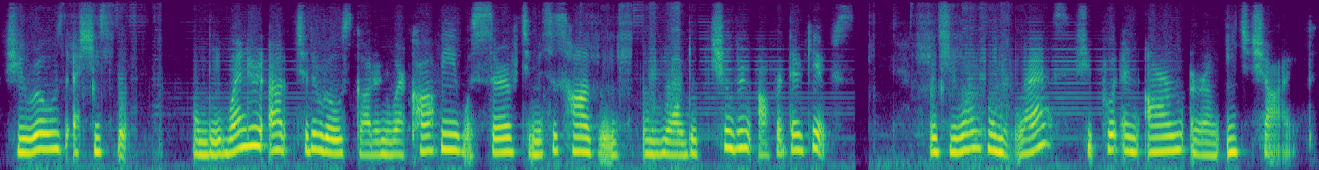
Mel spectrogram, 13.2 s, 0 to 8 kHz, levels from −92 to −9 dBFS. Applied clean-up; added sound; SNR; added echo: neural separator model SepFormer DNS4.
